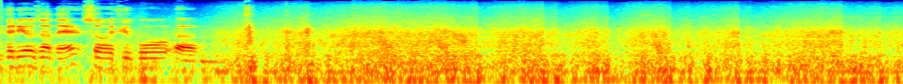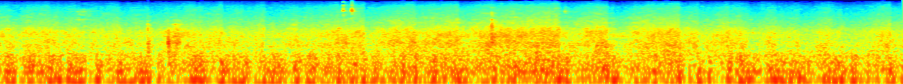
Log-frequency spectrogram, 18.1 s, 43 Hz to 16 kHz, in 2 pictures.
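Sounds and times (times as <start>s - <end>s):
loud low rumbling noise: 0.0s - 18.0s.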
